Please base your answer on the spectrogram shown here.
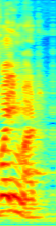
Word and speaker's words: Weimar: তোমাদের বইতে আর ভয়াকার হস্যই ভাইমার লেখা থাকে, অ্যাকচুয়ালি কথাটা WEIMAR, ওয়াইমার জার্মান উচ্চারণ, তো সেটাকে ভাইমার আমরা বাঙালি উচ্চারণে বলে থাকি।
